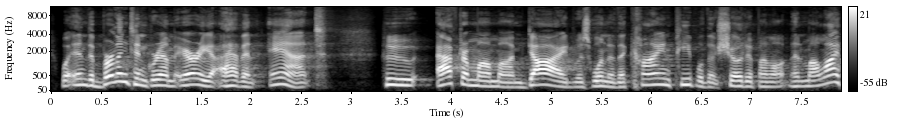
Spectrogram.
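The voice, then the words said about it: North Carolina accent. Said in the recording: “you already know from my accent ... I'm from a little town called Graham, North Carolina”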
